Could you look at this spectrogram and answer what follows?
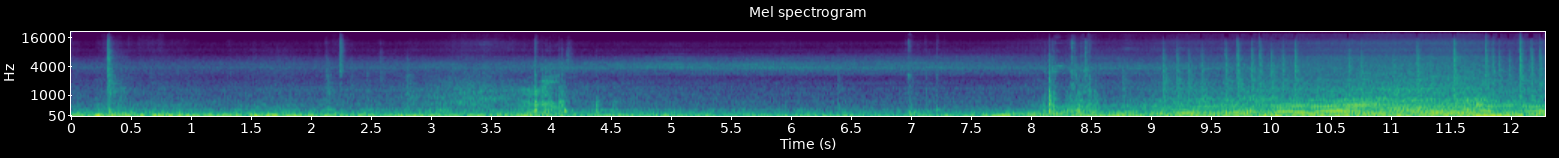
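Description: A 2021 Ford Transit-250 cargo van drives on a road with a continuous rumble of engine and road noise heard from inside the cab, rising slightly as it speeds up near the end.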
